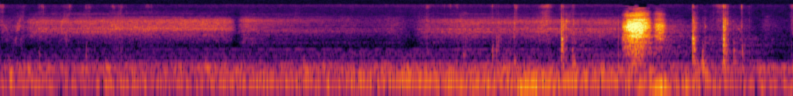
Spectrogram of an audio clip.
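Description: Small footsteps scramble and creak on wooden shelves.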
